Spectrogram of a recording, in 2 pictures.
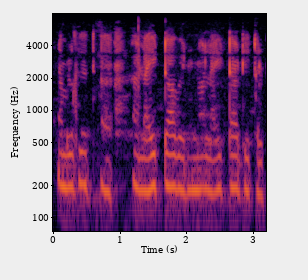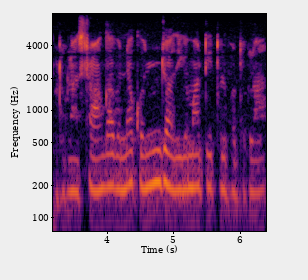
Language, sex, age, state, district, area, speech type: Tamil, female, 18-30, Tamil Nadu, Mayiladuthurai, urban, spontaneous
